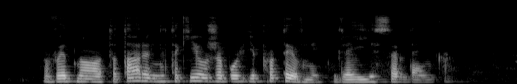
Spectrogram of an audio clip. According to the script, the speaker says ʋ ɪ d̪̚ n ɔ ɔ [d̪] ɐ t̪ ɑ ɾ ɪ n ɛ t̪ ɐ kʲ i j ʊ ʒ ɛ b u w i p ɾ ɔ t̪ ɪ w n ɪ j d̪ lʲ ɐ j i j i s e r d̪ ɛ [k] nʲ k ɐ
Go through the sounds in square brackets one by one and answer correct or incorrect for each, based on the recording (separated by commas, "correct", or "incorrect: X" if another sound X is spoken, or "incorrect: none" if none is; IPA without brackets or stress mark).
incorrect: t̪, incorrect: none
